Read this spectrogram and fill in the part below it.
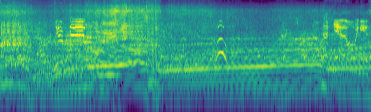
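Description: Two Dodge cars race at Music City Raceway, their engines roaring loudly up close, pitch climbing steadily under hard acceleration as they run side by side, with a fresh surge of revving near the end.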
